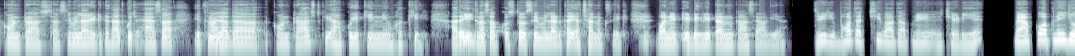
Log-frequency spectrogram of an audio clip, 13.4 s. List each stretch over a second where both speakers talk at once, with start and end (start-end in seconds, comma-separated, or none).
none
